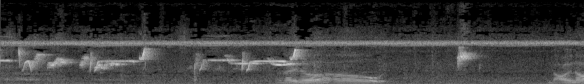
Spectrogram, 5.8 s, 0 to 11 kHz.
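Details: Scarlet-backed flowerpeckers in a morning song contest on 10 May utter rapid high chips and short slurred notes, while a man's voice speaks briefly in the middle and again at the end, over a steady whine.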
